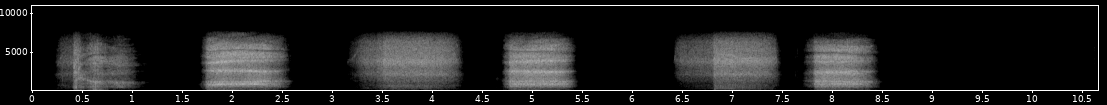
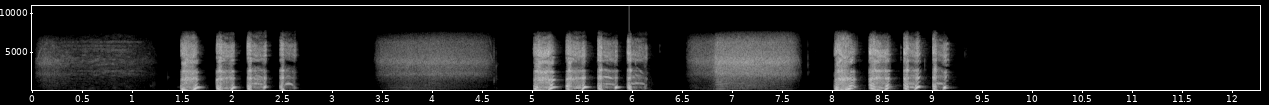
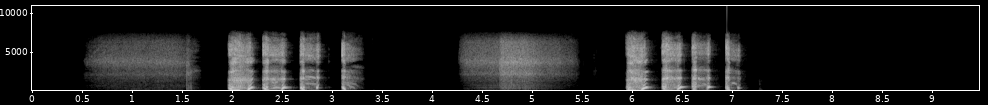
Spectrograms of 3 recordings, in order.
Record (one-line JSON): {"exhalation_length": "10.7 s", "exhalation_amplitude": 22685, "exhalation_signal_mean_std_ratio": 0.47, "three_cough_length": "12.3 s", "three_cough_amplitude": 32767, "three_cough_signal_mean_std_ratio": 0.38, "cough_length": "9.5 s", "cough_amplitude": 32768, "cough_signal_mean_std_ratio": 0.34, "survey_phase": "alpha (2021-03-01 to 2021-08-12)", "age": "45-64", "gender": "Male", "wearing_mask": "No", "symptom_fatigue": true, "symptom_onset": "12 days", "smoker_status": "Never smoked", "respiratory_condition_asthma": false, "respiratory_condition_other": false, "recruitment_source": "REACT", "submission_delay": "1 day", "covid_test_result": "Negative", "covid_test_method": "RT-qPCR"}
